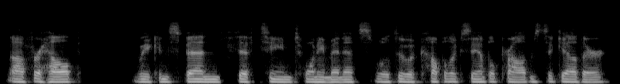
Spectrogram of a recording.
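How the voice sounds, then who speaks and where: A male instructor lectures informally in a slightly hoarse, mid-pitched voice. He moves slowly and haltingly through his explanation. The sound is dry and a little dull, like a lo-fi microphone. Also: darkish tone, no echo. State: hoarse after hours of talking. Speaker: college instructor. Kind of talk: informal statistics lecture, working through examples.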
